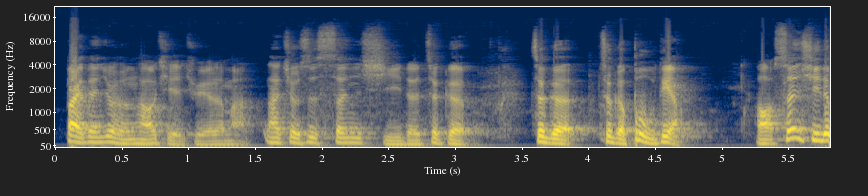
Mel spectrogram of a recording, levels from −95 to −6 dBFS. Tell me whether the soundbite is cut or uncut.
uncut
